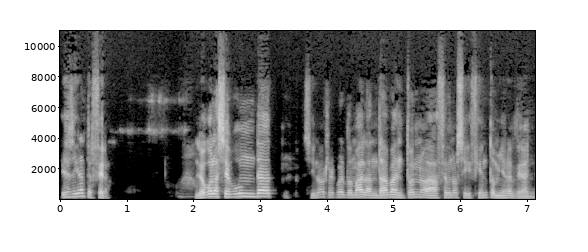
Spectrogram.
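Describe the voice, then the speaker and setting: Speaking at a moderate pace, a man with a fairly high pitch uses lively intonation and big swings in loudness. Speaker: geologist and science communicator. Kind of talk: casual science chat. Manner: halting, many fillers.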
